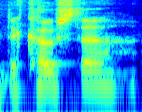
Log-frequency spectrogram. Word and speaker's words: DaCosta: I'm not sure how she pronounced it. DaCosta. Is it DaCosta? – Yeah, that's right.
